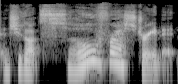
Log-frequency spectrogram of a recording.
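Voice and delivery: normal talking voice

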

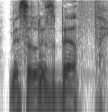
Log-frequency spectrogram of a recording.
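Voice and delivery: a hint of a raspy wrestler promo; lightly voiced menacing wrestler; scary Jake the Snake voice. Podcaster recalling a wrestler's promo, lightly voiced scary wrestler. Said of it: "scary Jake the Snake voice".

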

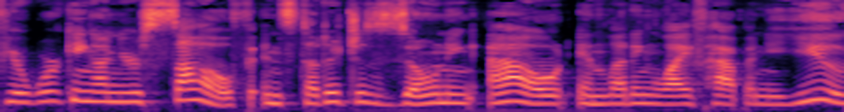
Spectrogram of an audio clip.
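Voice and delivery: normal talking voice

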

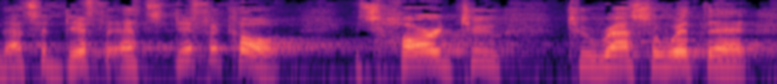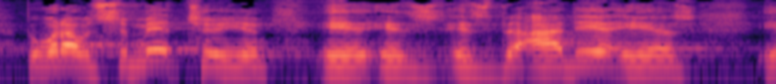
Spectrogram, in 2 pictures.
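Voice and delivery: loud, high preaching push; rising fervent sermon voice; impassioned preaching. Acted. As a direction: drive it home from the pulpit. Preaching at full force.

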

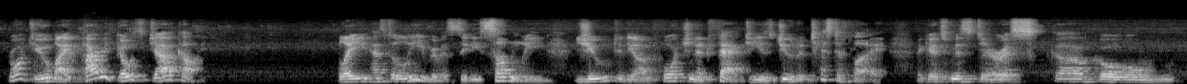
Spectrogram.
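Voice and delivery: usual speaking voice

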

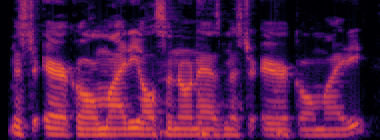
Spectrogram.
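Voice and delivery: grand self-introduction. Acted.

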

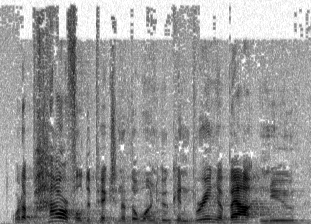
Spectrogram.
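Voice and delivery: normal talking voice

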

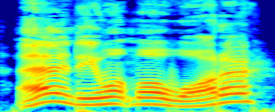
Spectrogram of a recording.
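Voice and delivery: put-on Australian with a hard R in water; slipping Australian accent. Guest imitating the server offering water, Australian with American R. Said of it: "certain words she wouldn't say".

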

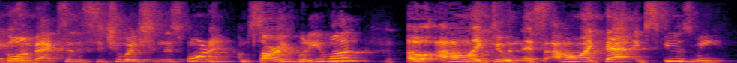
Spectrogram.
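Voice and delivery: ordinary talk

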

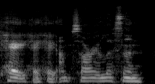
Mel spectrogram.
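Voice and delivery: smooth it over gently; soft apology. Retold or imitated. Blake softly apologizing to his son after snapping. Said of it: "He's like".

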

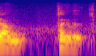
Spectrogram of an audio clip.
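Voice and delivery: ordinary talk

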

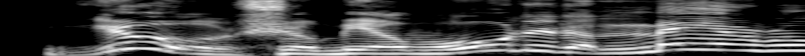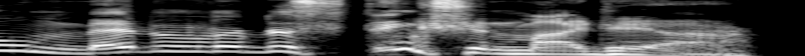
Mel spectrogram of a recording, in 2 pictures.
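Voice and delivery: grandly award the medal; smiling mayor. A narrator's reading. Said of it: "he smiled and added".

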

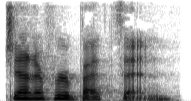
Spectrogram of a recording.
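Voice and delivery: usual speaking voice

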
